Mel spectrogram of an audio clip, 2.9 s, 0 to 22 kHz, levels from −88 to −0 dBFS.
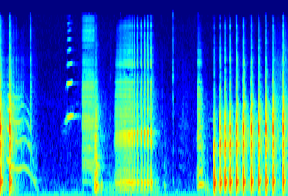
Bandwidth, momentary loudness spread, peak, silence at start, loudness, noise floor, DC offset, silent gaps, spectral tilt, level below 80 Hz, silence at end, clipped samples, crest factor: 16.5 kHz; 20 LU; 0 dBFS; 0 s; -23 LUFS; -43 dBFS; under 0.1%; none; -4.5 dB/octave; -52 dBFS; 0 s; under 0.1%; 24 dB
